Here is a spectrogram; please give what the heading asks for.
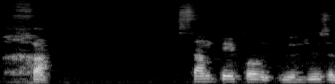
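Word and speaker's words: כ: Kaf, Kaf. It makes the sound of Ka or Cha.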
